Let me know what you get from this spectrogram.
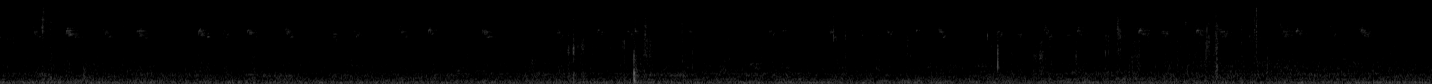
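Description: Faint small birds chirping in quick repeated short notes over a low steady outdoor rumble, with one sharp click about six seconds in.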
